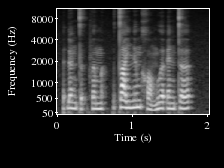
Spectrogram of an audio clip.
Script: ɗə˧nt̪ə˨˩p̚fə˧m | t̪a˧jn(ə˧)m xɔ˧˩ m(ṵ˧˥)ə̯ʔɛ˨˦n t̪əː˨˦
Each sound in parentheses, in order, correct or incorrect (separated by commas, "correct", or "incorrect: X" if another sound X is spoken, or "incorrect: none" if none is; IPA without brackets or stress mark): incorrect: ɨ˧, incorrect: u˧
